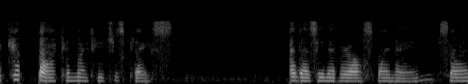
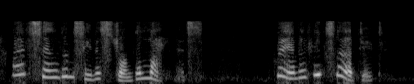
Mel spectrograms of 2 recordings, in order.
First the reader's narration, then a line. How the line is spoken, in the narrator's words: she exclaimed presently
